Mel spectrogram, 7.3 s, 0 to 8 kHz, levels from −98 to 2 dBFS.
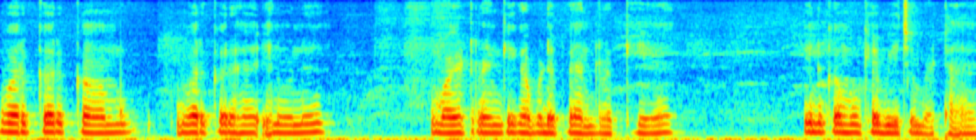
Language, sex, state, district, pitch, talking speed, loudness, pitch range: Hindi, male, Uttar Pradesh, Muzaffarnagar, 170 Hz, 145 wpm, -15 LUFS, 160-180 Hz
